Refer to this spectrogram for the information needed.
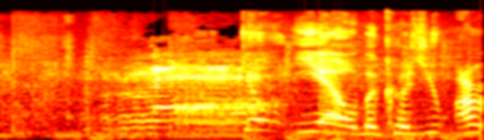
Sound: bleating

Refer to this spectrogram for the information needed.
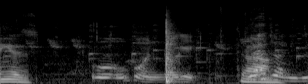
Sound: phone rings

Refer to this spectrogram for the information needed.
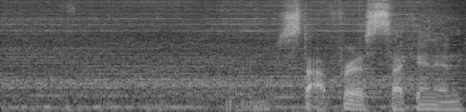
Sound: machine whirrs

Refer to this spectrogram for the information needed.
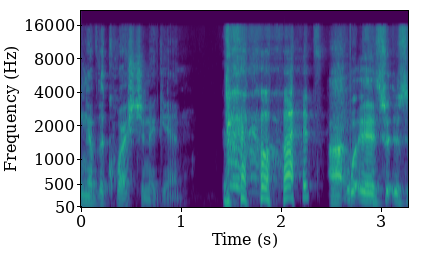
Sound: laughs

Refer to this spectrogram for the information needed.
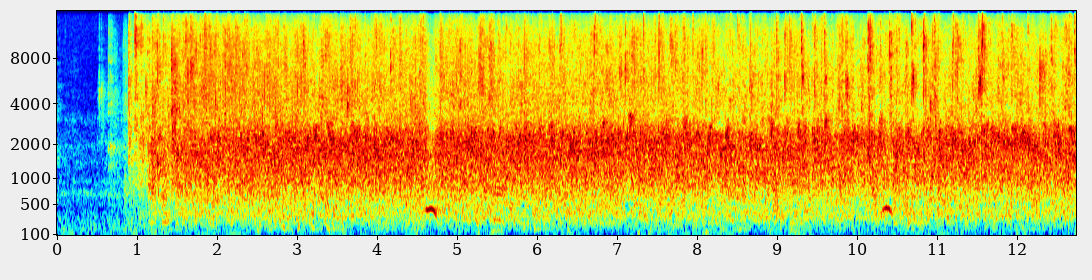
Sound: applause

